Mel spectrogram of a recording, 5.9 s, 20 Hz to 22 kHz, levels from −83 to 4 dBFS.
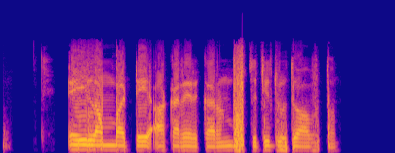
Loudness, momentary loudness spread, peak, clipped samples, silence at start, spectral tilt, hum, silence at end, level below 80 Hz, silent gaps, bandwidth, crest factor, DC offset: -12 LUFS; 9 LU; 0 dBFS; under 0.1%; 0.05 s; -6 dB/octave; none; 0.9 s; -44 dBFS; 0.22-0.35 s, 0.41-0.48 s, 0.87-0.96 s; 7.8 kHz; 14 dB; under 0.1%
